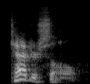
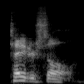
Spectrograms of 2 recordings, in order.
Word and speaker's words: Tattersall: to say his name the H is silent tattersall it's hard to take that H out it's hard to see it there and not say it Tater saw okay tater salt potato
